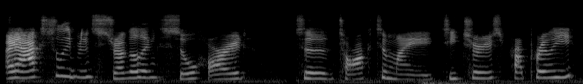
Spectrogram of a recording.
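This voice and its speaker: A woman's voice: high voice, slow, sharp tone. A young woman streamer whose first language is Portuguese, chatting casually while tipsy, giggling and rambling with crude jokes. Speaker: vtuber streamer.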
